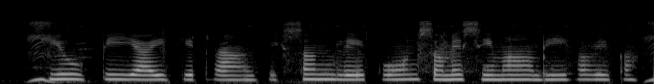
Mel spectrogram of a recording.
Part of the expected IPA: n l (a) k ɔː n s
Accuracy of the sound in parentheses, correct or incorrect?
incorrect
